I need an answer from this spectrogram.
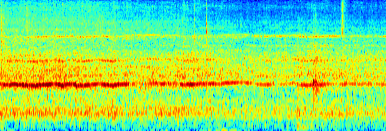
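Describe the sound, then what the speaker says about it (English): Breville Barista Pro burr grinder working through coffee beans set at grind level seven, a steady close whirring drone with a sustained high whine, running continuously and alone without pauses. "I'm just gonna let's grind some coffee beans"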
